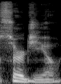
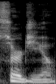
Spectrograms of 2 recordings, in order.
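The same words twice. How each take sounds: First: The name is said with an American English accent. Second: The name is said with an American English accent.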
